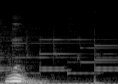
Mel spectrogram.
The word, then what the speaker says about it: womb: is in your mother's womb i told you to be careful with that b sound at the end it's not it's just womb in your mother's womb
